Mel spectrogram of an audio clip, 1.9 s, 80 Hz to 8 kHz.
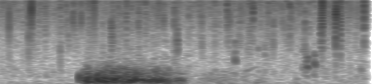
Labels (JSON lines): {"label": "biophony, growl", "recorder": "SoundTrap 600 or HydroMoth"}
